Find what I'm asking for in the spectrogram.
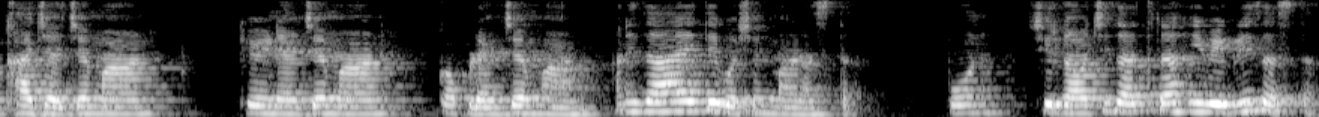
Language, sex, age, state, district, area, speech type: Goan Konkani, female, 30-45, Goa, Murmgao, rural, spontaneous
